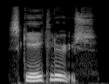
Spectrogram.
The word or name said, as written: skægløs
